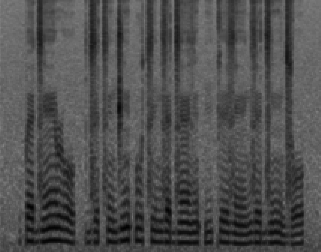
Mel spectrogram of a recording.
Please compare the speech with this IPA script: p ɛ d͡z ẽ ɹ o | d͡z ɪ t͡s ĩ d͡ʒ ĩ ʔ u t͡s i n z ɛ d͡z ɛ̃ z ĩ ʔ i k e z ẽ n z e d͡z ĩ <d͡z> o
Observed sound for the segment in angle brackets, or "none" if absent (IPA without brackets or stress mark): d͡z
